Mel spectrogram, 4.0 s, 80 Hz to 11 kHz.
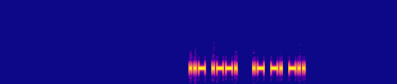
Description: Morse code, heard as a keyed tone, about 49 wpm, 690 Hz. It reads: UP AND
